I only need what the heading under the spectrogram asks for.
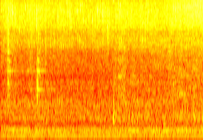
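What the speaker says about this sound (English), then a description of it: "The residual heat of the oil will melt the butter. You can see it's still sizzling." Butter melting into hot oil left in a pan for Tuscan butter salmon, giving a steady, close, soft crackling sizzle that holds evenly throughout with no talking.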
